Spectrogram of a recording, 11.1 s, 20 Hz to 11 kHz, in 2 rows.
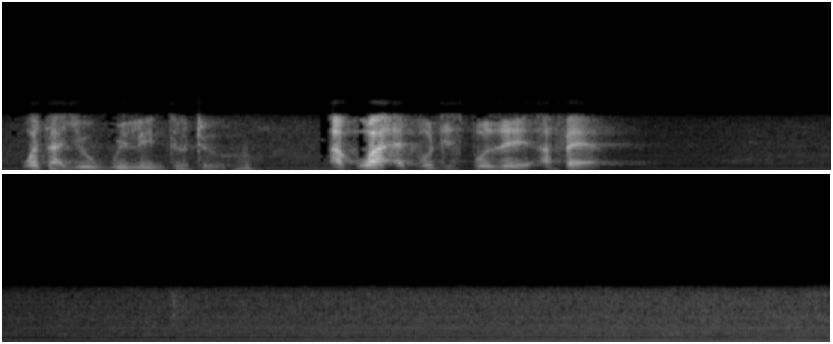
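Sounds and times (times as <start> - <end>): electrical hum with hiss: 0.0 - 11.0.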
